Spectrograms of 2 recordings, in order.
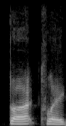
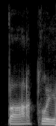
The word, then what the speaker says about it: Berkeley: I suppose it's like the difference between Berkeley California and Bishop Barkley after whom it was named.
